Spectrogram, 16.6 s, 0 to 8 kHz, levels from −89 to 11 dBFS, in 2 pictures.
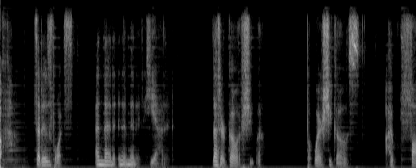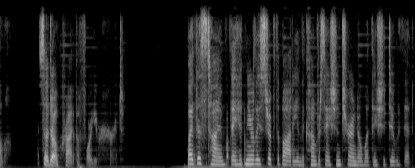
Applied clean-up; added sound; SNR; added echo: neural mask model DeepFilterNet 3.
